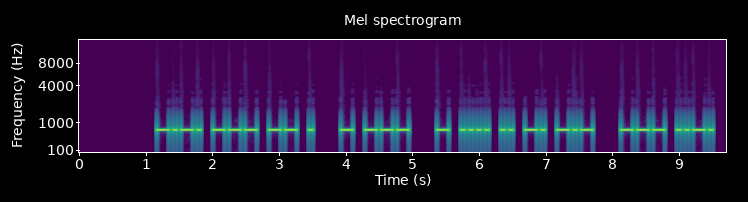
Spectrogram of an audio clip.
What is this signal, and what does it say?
Morse code, heard as a keyed tone, about 20 wpm, 700 Hz. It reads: COME TO THINK OF
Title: Sets of 5 Words Encore 20wpm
